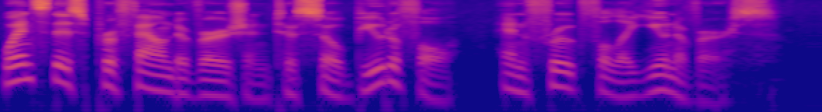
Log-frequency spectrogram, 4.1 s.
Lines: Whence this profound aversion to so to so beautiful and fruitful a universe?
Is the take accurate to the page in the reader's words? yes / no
no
